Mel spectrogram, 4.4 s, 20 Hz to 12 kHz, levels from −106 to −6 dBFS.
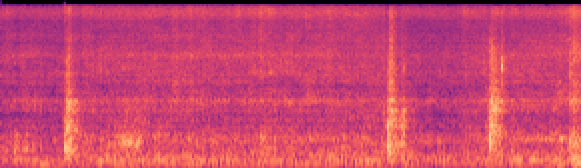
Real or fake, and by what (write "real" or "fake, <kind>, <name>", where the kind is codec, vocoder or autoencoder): fake, codec, SNAC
